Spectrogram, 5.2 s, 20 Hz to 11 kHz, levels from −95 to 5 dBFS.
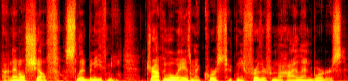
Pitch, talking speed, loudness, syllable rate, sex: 115 Hz, 205 wpm, -20 LUFS, 5.9 syllables/s, male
